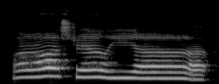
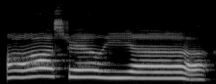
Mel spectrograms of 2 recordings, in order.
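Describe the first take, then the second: No difference in how they are said.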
